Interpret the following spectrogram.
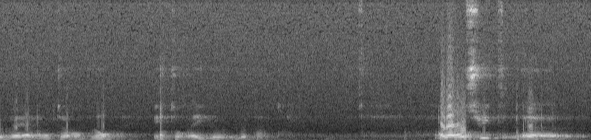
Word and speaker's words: Thoreil: Et donc, Thoreil, ça s'écrit T-H-O, R-E-I-L, je le précise parce que l'orthographe va être mouvante.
